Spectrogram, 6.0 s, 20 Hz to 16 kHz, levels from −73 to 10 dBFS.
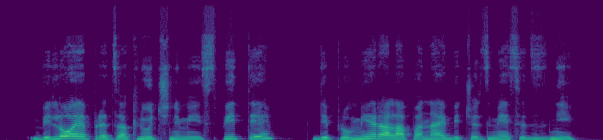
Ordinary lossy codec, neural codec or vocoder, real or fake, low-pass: Opus, 24 kbps; none; real; 14.4 kHz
